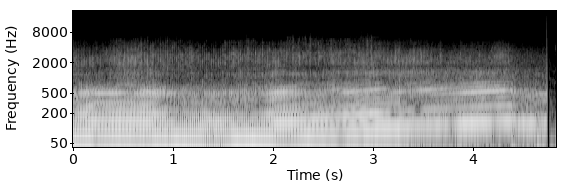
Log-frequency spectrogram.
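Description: Car engine revving: the pitch rises, dips back, then climbs steadily before cutting off suddenly near the end.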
